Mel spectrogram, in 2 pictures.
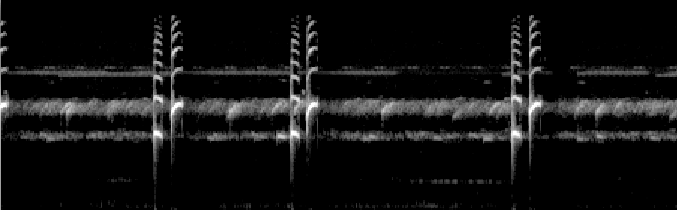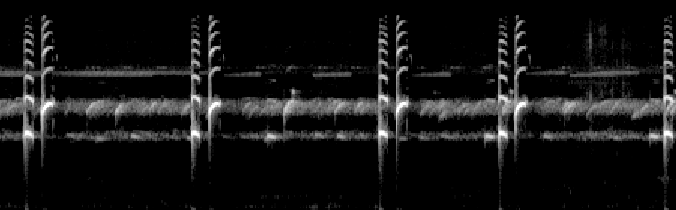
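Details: Close up in Hawaii, a coqui frog gives its loud, sharp two-note 'co-qui' call, repeated every couple of seconds.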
